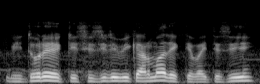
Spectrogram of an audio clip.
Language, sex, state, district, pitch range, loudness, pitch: Bengali, male, West Bengal, Cooch Behar, 140-170 Hz, -16 LUFS, 155 Hz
